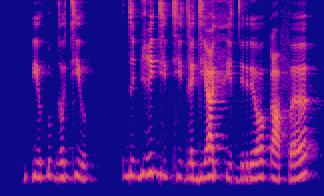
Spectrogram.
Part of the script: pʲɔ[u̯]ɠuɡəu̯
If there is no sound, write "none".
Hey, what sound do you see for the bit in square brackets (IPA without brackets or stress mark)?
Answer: u̯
